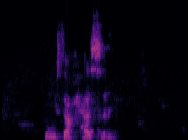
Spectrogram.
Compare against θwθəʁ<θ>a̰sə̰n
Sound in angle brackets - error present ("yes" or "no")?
yes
